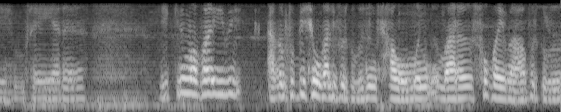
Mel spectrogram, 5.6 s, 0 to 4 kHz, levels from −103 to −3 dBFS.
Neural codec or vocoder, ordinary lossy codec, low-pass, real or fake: vocoder, 24 kHz, 100 mel bands, Vocos; none; 3.6 kHz; fake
